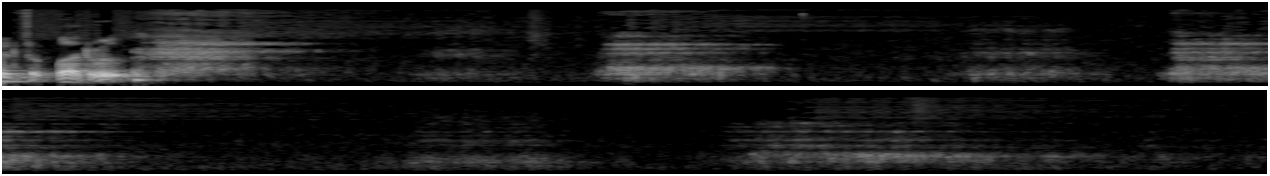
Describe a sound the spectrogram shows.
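A woman breathes out deeply and slowly.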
